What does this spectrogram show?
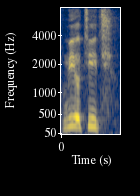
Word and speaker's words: Miocic: Leo, hoe bespreek je het uit, Leo? Ja, die deed het goed. Miocic. Is goed, Miocic.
